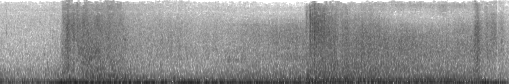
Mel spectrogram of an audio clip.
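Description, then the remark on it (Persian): An underwater volcano eruption: a loud, deep, continuous rumbling roar, broken by three sudden bursting surges that flare up and subside, with no voices. “آتش فشان زیرابی.”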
